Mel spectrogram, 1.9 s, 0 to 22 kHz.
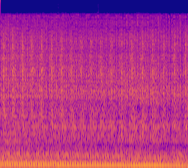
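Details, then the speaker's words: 1995 Ford Ranger cold start without starting fluid, check-oil light on: loud, steady idle firing on all cylinders with a deep pulsing rumble underneath of unknown origin; low rumble at idle. "Doesn't sound too bad. It's hitting on all cylinders, which is good. It does have a little rumble down there."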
